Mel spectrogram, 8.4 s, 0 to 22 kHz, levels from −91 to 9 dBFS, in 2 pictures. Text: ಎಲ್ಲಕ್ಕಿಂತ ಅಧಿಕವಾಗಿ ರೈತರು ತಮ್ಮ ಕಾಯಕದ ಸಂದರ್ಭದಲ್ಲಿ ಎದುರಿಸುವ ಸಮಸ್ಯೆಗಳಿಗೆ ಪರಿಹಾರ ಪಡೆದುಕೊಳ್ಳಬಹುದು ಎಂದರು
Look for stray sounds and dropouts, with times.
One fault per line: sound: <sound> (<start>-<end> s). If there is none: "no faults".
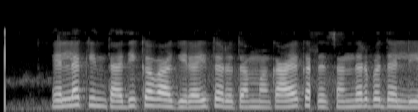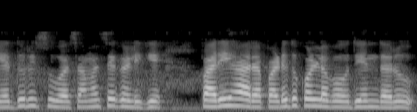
sound: dropout (3.1-3.2 s)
